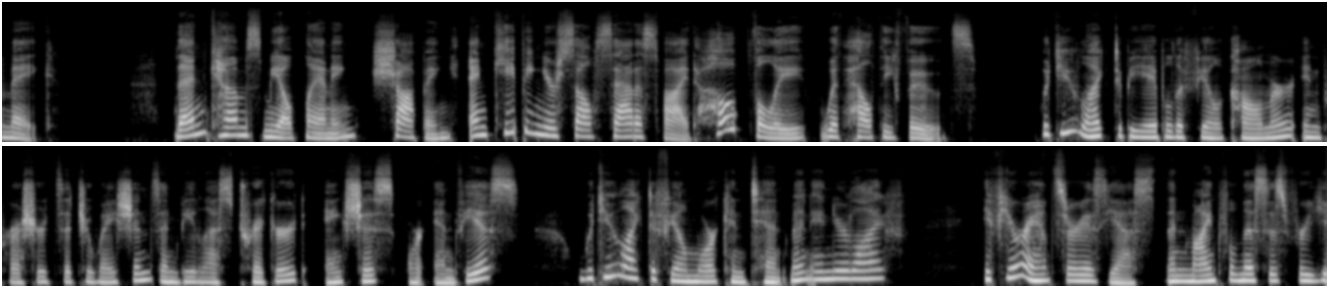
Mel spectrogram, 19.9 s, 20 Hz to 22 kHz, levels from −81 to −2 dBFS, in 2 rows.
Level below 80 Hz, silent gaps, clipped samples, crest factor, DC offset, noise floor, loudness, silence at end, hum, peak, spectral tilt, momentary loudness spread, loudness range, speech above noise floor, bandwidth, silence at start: -60 dBFS; none; under 0.1%; 18 dB; under 0.1%; -77 dBFS; -22 LUFS; 0 s; none; -4 dBFS; -5 dB/octave; 8 LU; 3 LU; 55 dB; 15 kHz; 0 s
